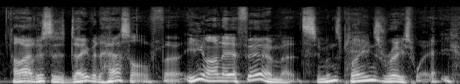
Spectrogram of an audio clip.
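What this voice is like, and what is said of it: Put-on radio announcer voice. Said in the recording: “put on my radio voice ... Without the American accent, though ... That was pretty good.”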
